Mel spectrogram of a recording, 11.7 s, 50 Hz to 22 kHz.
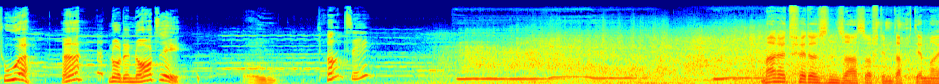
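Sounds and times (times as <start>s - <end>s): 
speech: 0.0s - 2.3s, 3.1s - 4.7s, 5.7s - 6.4s, 9.6s - 11.7s
Starfighter military jet fighter roaring overhead in the sky: 4.7s - 11.7s.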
